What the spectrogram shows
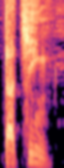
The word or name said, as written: Dachim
